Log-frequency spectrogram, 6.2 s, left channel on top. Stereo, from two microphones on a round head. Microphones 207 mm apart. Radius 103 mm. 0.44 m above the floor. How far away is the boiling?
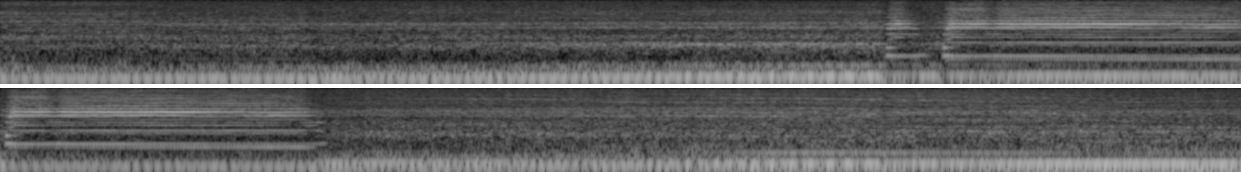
I don't hear boiling.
